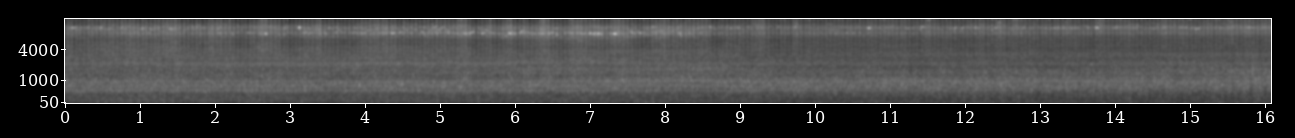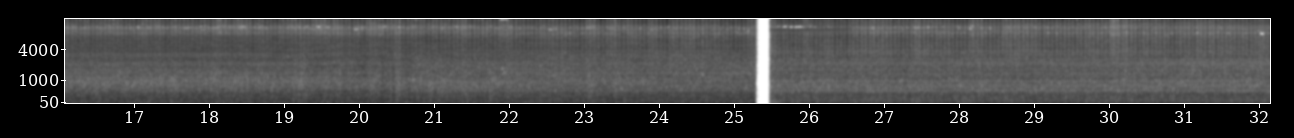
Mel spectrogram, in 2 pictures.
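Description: Steady running noise of an ER2R electric multiple unit heard from inside the car as it travels, with the hum of its traction motors and the wheels on the rails. The noise swells somewhat in the middle and cuts out for an instant about 25 seconds in before resuming.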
